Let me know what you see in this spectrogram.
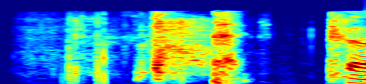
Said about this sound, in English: Yeah, we're both hacking and coughing and sniffing today.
